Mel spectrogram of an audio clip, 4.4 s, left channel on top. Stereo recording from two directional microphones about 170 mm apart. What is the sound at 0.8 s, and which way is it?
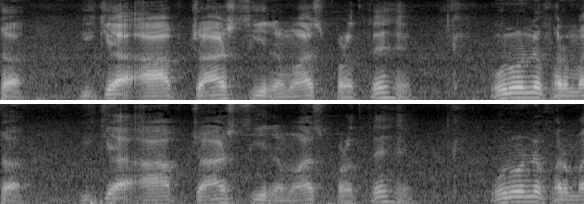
Speech, 35° left (ahead or behind).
